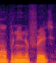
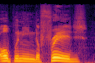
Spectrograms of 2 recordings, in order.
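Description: First: The phrase is said in a plain, flat voice. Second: The phrase is said with a raised, emphatic voice. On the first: The action is stated without any feeling. The speaker calls it wrong. "opposed to just" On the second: The action is given feeling and draws the listener in. The speaker calls it right. "raise your voice because you're trying to emphasize"

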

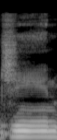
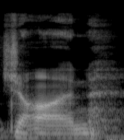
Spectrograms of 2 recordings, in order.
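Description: First: The name sounds like 'Gene', with an 'ee' vowel. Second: The name sounds like 'John', with an 'ah' vowel. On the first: The speaker calls it wrong. "I call him Gene" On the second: The speaker calls it right. "but I know his name is John"

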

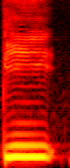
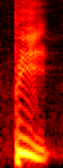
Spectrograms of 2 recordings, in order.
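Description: First: The pitch stays high and level. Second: The pitch falls sharply from high to low. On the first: It is a vulgar word. "first tone" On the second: It is a family name. "fourth tone"

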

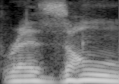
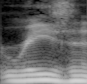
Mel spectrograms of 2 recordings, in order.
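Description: First: It is said with a French-style pronunciation. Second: It is said the plain English way. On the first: The speaker calls it right. "make something up like it's like French" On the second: The speaker calls it wrong. "No, it's not reason"

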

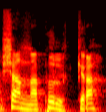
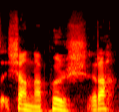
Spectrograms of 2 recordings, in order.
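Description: First: The ch in pulchra is a K sound. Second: The ch in pulchra is not a K sound. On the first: The speaker calls it right. "Det ska vara som K" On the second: The speaker calls it wrong. "Jag har ju alltid satt tjanna pulsra. ... det är tydligen fel"

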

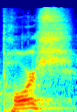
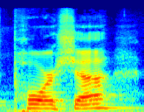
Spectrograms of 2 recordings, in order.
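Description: First: The final E is silent, one syllable. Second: The final E is pronounced, two syllables. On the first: The speaker calls it wrong. "It's not Porsche" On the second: The speaker calls it right. "the E is not silent. You pronounce the E"

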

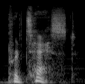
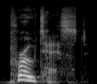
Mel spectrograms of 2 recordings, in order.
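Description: First: The stress is on the second syllable. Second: The stress is on the first syllable.

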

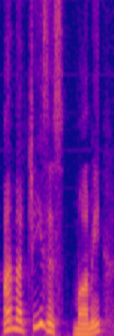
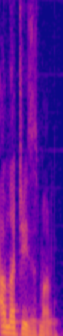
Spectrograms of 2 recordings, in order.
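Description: First: There is a pause before 'Mommy'. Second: 'Jesus Mommy' runs together without a pause.

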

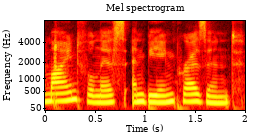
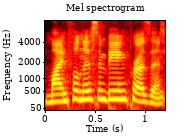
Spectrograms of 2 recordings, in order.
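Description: First: It is said in a soft lullaby voice. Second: It is said in a normal speaking voice.

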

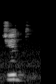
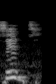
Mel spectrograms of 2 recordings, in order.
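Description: First: The word begins with a j sound. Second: The word begins with a z sound. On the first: The speaker calls it wrong. "In Hindi they cannot generally pronounce the z word, they would end up saying jid" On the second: The speaker calls it right. "But it's zid"

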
